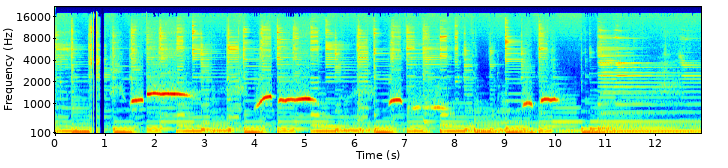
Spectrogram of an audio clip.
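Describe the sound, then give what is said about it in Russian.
A person whistles a gliding, sliding melody in short phrases over steady instrumental backing music, loud, ending with the music alone. “Ну, вот как вы научились свистеть”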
